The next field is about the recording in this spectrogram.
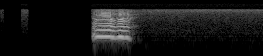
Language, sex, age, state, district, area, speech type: Dogri, female, 18-30, Jammu and Kashmir, Reasi, urban, conversation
